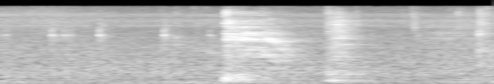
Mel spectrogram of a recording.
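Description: A person coughing twice about a second in, the second cough shorter than the first.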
